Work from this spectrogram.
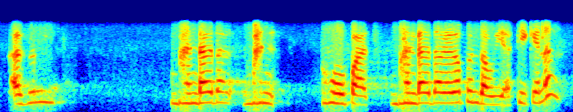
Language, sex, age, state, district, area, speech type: Marathi, female, 18-30, Maharashtra, Ahmednagar, rural, conversation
